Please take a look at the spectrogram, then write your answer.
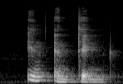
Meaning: vaccination (act of vaccinating)
- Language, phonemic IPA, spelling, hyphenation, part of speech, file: Dutch, /ˈɪnˌɛn.tɪŋ/, inenting, in‧en‧ting, noun, Nl-inenting.ogg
